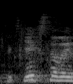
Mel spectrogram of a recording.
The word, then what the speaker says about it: текстовая: Текстовая или текстовая? Текстовая. Ударение на «е», да?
